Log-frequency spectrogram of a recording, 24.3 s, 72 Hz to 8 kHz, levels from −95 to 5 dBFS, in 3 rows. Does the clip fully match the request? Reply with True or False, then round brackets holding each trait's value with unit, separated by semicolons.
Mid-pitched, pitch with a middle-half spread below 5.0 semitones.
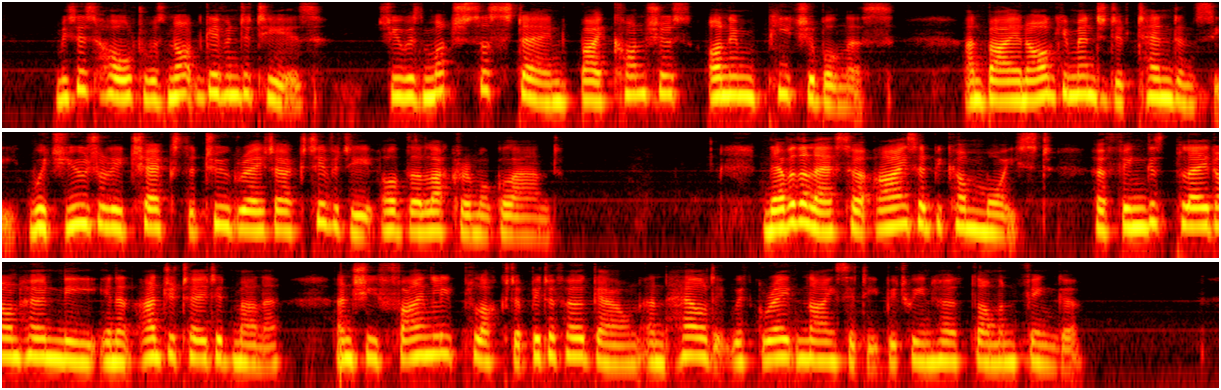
False (215 Hz; 3.2 semitones)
